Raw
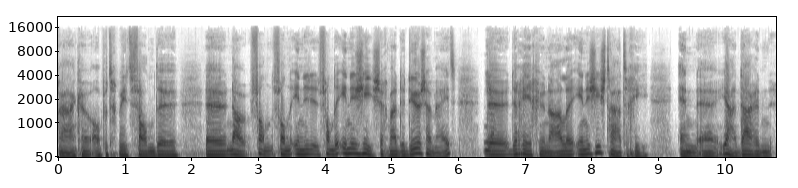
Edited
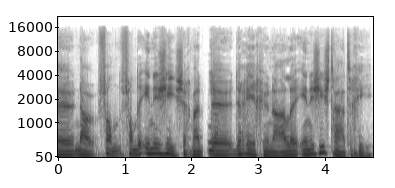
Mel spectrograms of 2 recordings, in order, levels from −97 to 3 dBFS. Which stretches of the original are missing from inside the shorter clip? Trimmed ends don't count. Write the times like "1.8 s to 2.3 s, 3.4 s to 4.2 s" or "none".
3.3 s to 3.9 s, 5.1 s to 6.3 s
